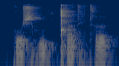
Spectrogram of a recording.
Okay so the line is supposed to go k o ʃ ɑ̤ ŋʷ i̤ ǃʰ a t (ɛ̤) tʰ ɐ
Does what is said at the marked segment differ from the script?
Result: no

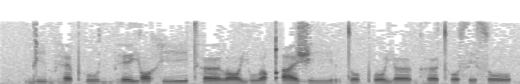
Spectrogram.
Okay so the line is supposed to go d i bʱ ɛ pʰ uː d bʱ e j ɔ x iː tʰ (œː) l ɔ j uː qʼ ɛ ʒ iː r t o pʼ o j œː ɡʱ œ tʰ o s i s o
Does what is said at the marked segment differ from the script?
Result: no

